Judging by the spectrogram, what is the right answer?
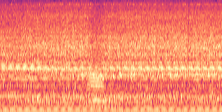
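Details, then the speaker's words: Repaired oil-lubricated compressor running after cut-in: even, steady pump hum with no banging, knocking or popping. Sounds healthy. Low oil causing overheating and seizing was suspected as the original fault. "all right that's how it should sound it's just really uh no banging or popping"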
